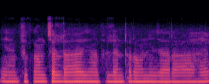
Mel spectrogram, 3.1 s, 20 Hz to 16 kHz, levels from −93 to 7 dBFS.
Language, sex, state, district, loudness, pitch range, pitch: Hindi, male, Bihar, Madhepura, -31 LUFS, 135-140 Hz, 135 Hz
